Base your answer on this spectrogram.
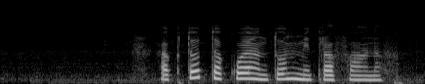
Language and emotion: Russian, neutral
